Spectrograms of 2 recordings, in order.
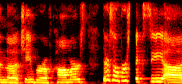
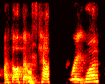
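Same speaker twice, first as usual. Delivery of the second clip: ordinary talk, nothing marked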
